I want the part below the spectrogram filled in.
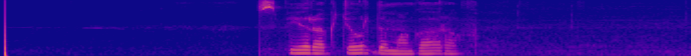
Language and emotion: Russian, sad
